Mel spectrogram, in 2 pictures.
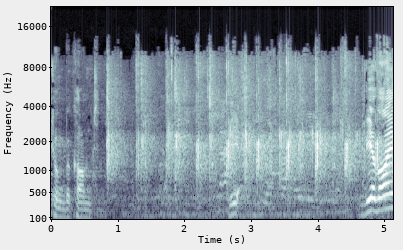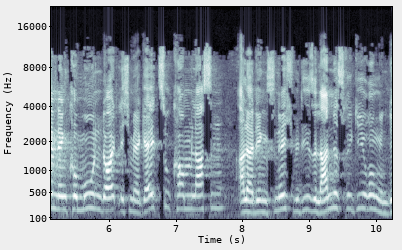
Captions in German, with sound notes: bekommt. [Beifall DIE LINKE] Wir wollen den Kommunen deutlich mehr Geld zukommen lassen, allerdings nicht wie diese Landesregierung,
